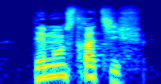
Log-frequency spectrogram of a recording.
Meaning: demonstrative
- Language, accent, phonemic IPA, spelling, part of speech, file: French, France, /de.mɔ̃s.tʁa.tif/, démonstratif, adjective, LL-Q150 (fra)-démonstratif.wav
